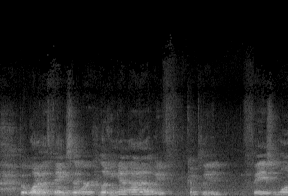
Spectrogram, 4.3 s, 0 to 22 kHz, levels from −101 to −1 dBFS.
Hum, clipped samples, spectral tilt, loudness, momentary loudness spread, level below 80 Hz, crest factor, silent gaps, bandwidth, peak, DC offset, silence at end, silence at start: none; under 0.1%; -4 dB/octave; -36 LUFS; 15 LU; -82 dBFS; 20 dB; none; 14 kHz; -18 dBFS; under 0.1%; 0 s; 0 s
